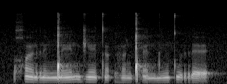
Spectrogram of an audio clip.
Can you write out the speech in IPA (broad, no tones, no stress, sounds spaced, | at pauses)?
χ œ̃ r ẽ ŋ͡ǃ ẽ n d͡ʒ ẽ t œ̃ ʔ ɦ œ̃ ǃʼ ɛ̃ n d ĩ tʷ œ r ɛ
